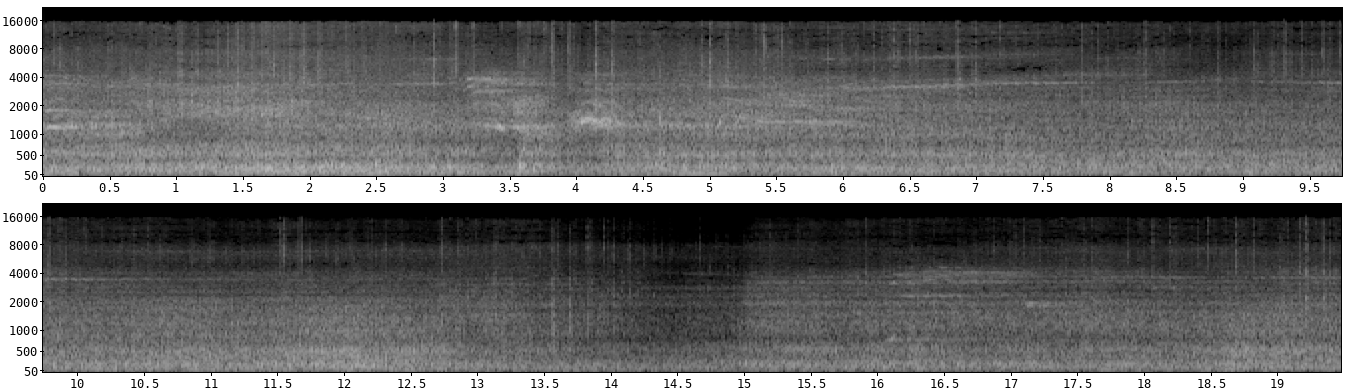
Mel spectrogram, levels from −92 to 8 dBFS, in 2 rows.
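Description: A doubled audio track runs throughout the clip: every sound is followed by a second, full-band copy roughly 150 ms later and about 5 dB quieter. The lag stays fixed, and the copy carries no decay or room colour, so it reads as a distinct slapback rather than reverberation, smearing every onset into a stuttered double attack. The likely cause is the same signal reaching the mix twice, once directly and once through a slower path.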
